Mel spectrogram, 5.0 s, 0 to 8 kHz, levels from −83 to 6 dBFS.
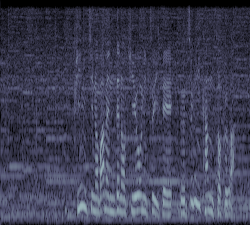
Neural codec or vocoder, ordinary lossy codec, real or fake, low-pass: none; none; real; 7.2 kHz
